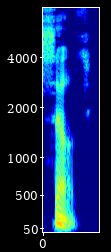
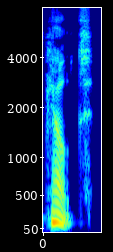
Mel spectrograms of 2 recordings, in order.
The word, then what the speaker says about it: Celt: will pronounce it as selt due to the word looking like it has a soft sea it is actually pronounced as kelt because the C is pronounced as a k sound another common error when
